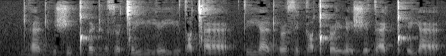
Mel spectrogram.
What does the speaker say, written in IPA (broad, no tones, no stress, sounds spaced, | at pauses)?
ɖʱ æ ɖʱ i ʃ i ǃʰ ə ɖʱ ə z ə˞ ǀ ɪ j i j ɪ j i d ɑ ǀ æ | t i j æ ɖʱ ə˞ z ɪ ɡ ɑ ǃʰ ə˞ j ɳ ɪ ʃ ɪ d æ ǃʰ ɪ j æ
